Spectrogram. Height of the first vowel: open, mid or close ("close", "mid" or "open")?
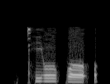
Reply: close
